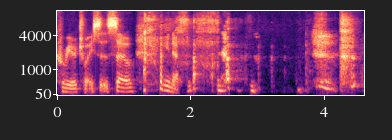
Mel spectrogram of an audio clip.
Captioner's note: laughter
